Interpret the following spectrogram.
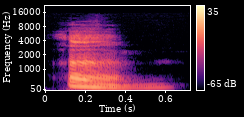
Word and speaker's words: then: However, in reduced form, then becomes un the schwah which sounds like uh and the letter n.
